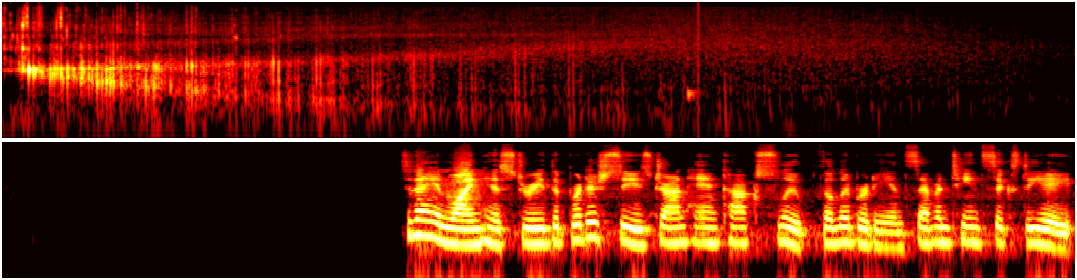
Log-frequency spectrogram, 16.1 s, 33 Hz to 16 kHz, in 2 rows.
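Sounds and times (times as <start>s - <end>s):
fizzing hiss: 0.0s - 8.7s
sparkling wine pouring into glass: 0.0s - 8.7s.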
